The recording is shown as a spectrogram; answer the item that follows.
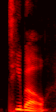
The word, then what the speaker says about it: Thibault: Hey everyone, joining me on the phone is Guy Paul Thibault.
